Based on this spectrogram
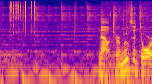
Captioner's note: words clicking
